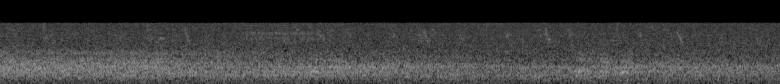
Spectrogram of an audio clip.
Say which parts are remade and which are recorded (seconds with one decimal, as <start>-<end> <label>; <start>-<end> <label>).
0.0-4.8 recorded; 4.8-5.4 remade; 5.4-7.8 recorded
